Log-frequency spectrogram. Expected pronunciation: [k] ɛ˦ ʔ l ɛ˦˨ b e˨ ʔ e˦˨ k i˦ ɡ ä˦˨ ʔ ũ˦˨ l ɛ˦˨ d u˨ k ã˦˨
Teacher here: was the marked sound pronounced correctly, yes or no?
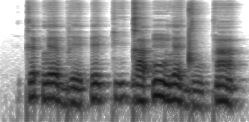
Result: yes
